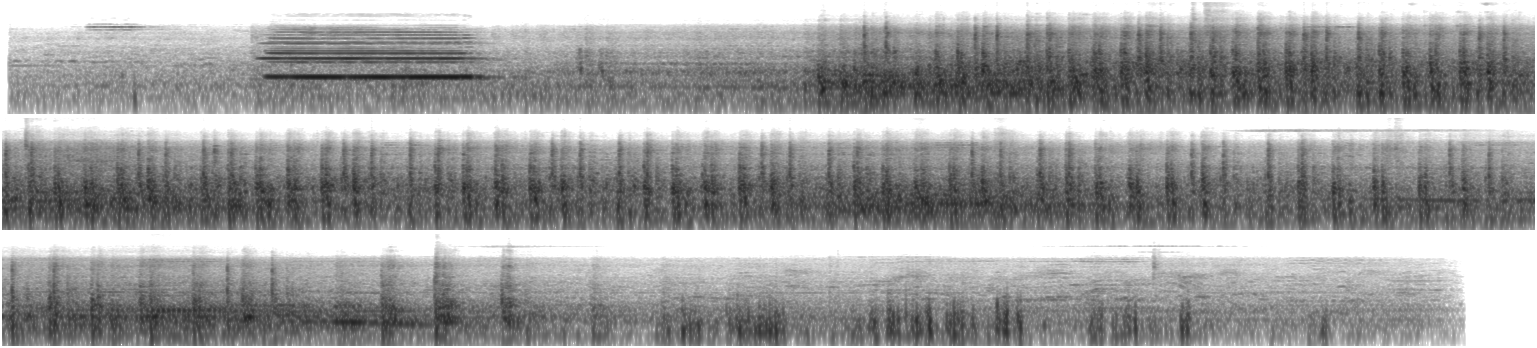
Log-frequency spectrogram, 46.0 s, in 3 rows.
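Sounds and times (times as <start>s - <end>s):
train horn blast: 2.6s - 5.1s
train wheels clattering over joints: 8.2s - 33.8s.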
